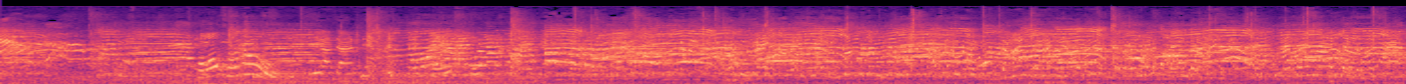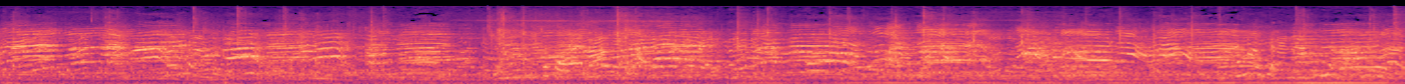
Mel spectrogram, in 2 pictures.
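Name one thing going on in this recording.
Young children chatter and call out nearby in a large echoing hall.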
